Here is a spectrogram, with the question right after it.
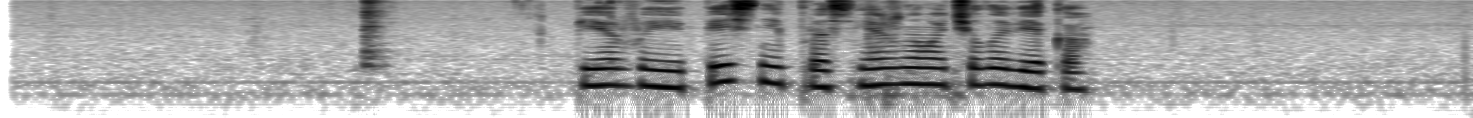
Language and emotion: Russian, neutral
